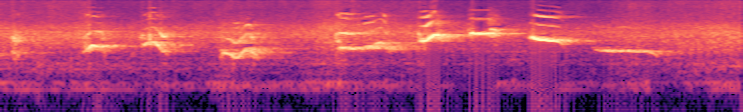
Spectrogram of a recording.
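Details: Happily singing caique in the shower, giving several short whistled slides and squeaks in quick succession over running water.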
